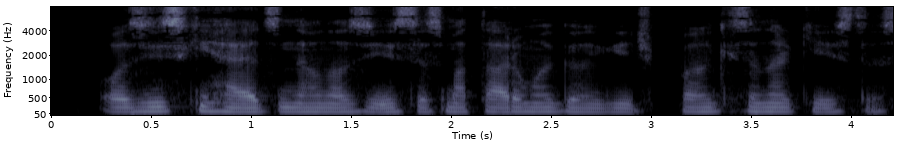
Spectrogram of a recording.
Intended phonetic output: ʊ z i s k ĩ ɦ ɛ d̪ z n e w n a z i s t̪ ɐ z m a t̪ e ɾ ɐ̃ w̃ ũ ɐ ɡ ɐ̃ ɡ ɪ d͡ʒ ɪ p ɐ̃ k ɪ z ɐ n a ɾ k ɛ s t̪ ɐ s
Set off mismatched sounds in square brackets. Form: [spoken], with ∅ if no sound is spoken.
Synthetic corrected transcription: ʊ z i s k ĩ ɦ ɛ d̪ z n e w n a z i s t̪ ɐ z m a t̪ [a] ɾ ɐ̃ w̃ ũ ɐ ɡ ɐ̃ ɡ ɪ d͡ʒ ɪ p ɐ̃ k ɪ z ɐ n a ɾ k [i] s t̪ ɐ s

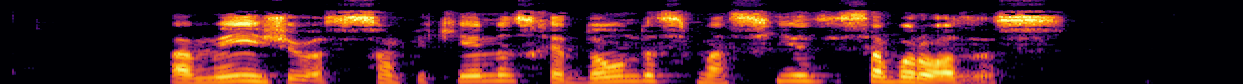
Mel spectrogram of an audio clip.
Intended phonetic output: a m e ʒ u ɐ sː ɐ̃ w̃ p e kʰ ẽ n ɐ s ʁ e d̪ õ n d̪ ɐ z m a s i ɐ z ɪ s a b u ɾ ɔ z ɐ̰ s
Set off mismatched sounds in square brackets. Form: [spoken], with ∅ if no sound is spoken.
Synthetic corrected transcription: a m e ʒ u ɐ sː ɐ̃ w̃ p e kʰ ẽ n ɐ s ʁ e d̪ õ n d̪ ɐ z m a s i ɐ z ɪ s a b [o] ɾ ɔ z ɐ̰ s

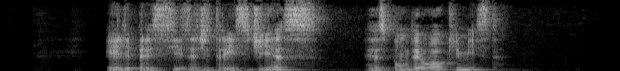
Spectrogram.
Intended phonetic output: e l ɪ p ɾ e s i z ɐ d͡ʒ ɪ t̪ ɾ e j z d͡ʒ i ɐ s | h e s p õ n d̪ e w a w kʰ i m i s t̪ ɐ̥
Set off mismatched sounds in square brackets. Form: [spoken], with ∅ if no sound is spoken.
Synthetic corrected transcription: e l ɪ p ɾ e s i z ɐ d͡ʒ ɪ t̪ ɾ e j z d͡ʒ i ɐ s | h e s p õ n d̪ e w a w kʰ i m i s t̪ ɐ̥

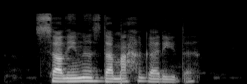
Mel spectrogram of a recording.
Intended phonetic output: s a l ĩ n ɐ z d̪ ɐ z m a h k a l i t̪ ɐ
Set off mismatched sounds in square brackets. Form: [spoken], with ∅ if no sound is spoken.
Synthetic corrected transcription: s a l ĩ n ɐ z d̪ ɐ [∅] m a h [ɡ] a [ɾ] i [d̪] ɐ

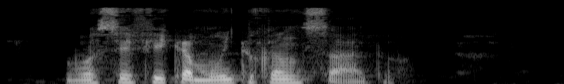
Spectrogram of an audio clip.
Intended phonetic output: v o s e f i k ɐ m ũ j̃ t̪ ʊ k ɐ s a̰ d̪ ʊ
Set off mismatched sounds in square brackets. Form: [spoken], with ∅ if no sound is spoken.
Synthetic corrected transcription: v o s e f i k ɐ m ũ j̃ t̪ ʊ k [ɐ̃] s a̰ d̪ ʊ

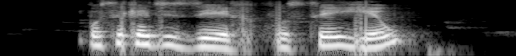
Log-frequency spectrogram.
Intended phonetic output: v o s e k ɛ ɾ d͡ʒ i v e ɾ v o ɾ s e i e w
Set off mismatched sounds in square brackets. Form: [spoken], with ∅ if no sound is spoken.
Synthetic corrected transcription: v o s e k ɛ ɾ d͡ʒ i [z] e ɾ v o [∅] s e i e w

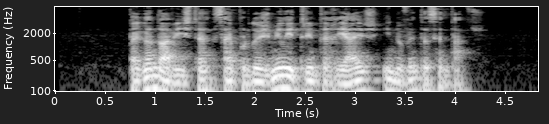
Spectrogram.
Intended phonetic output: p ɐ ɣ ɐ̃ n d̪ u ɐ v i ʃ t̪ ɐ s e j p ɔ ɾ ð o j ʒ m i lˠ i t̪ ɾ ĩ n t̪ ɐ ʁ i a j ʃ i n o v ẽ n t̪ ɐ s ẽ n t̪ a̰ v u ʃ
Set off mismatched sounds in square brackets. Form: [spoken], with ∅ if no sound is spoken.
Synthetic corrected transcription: p ɐ ɣ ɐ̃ n d̪ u [a] v i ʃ t̪ ɐ s [a] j p ɔ ɾ ð o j ʒ m i lˠ i t̪ ɾ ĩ n t̪ ɐ ʁ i a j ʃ i n [u] v ẽ n t̪ ɐ s ẽ n t̪ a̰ v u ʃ

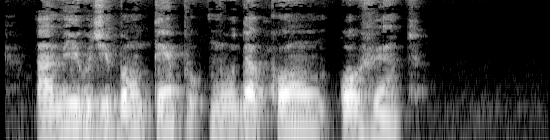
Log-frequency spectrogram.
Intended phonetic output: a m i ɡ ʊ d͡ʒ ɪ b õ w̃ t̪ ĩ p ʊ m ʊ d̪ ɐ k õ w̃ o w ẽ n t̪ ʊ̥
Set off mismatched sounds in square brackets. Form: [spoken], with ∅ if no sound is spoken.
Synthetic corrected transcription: a m i ɡ ʊ d͡ʒ ɪ b õ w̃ t̪ [ẽ] p ʊ m [u] d̪ ɐ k õ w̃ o [v] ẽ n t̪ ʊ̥

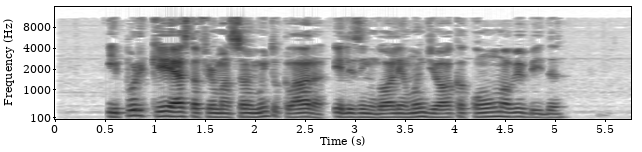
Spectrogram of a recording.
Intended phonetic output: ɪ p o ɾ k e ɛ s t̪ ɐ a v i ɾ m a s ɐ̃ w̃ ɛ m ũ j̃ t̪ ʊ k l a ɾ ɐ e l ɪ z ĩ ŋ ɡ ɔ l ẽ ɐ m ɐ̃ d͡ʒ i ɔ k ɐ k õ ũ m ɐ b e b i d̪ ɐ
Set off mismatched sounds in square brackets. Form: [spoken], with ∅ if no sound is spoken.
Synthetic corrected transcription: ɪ p o ɾ k e ɛ s t̪ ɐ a [f] i ɾ m a s ɐ̃ w̃ ɛ m ũ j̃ t̪ ʊ k l a ɾ ɐ e l ɪ z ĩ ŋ ɡ ɔ l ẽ ɐ m ɐ̃ d͡ʒ i ɔ k ɐ k õ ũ m ɐ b e b i d̪ ɐ

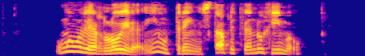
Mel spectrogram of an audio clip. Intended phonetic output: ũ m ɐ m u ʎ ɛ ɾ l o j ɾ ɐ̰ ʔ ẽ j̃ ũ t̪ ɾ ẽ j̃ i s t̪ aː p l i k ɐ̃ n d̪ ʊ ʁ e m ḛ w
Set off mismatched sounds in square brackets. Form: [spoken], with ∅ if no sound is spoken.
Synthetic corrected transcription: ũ m ɐ m u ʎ ɛ ɾ l o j ɾ ɐ̰ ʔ ẽ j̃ ũ t̪ ɾ ẽ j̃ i s t̪ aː p l i k ɐ̃ n d̪ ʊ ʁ [i] m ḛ w

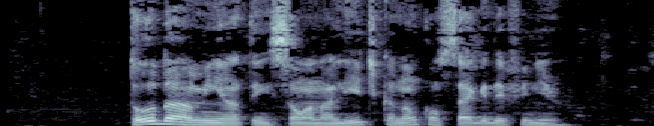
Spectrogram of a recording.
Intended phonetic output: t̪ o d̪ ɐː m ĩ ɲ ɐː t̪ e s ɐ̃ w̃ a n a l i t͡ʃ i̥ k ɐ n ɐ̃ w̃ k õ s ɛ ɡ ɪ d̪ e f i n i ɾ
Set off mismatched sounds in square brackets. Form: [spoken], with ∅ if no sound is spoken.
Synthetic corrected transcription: t̪ o d̪ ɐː m ĩ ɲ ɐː t̪ [ẽ] s ɐ̃ w̃ a n a l i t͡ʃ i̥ k ɐ n ɐ̃ w̃ k õ s ɛ ɡ ɪ d̪ e f i n i ɾ

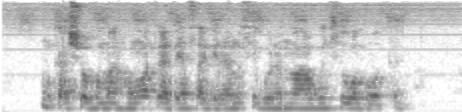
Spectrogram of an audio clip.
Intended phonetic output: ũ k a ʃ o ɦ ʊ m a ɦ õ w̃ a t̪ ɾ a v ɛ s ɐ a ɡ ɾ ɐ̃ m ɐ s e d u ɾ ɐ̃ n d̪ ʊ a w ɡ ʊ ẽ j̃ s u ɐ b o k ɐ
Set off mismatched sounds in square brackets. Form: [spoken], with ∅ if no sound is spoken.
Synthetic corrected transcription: ũ k a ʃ o ɦ ʊ m a ɦ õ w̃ a t̪ ɾ a v ɛ s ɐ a ɡ ɾ ɐ̃ m ɐ s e [ɡ] u ɾ ɐ̃ n d̪ ʊ a w ɡ ʊ ẽ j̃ s u ɐ b o k ɐ

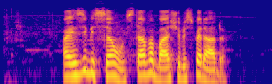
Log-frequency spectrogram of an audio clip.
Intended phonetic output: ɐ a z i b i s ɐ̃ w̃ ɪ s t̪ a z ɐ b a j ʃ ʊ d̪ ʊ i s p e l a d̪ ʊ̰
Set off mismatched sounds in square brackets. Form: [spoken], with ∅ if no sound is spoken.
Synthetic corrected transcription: ɐ [e] z i b i s ɐ̃ w̃ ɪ s t̪ a [v] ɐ b a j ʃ ʊ d̪ ʊ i s p e [ɾ] a d̪ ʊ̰

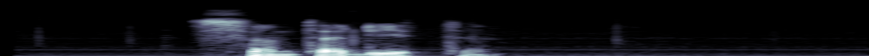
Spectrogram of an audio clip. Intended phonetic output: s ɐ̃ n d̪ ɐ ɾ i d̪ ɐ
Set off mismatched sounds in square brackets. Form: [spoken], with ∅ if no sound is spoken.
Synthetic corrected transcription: s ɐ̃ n [t̪] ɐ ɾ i [t̪] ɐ

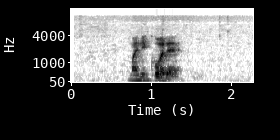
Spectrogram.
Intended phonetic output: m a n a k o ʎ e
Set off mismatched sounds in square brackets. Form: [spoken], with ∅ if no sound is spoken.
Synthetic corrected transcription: m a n [i] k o [ɾ] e

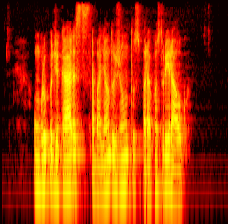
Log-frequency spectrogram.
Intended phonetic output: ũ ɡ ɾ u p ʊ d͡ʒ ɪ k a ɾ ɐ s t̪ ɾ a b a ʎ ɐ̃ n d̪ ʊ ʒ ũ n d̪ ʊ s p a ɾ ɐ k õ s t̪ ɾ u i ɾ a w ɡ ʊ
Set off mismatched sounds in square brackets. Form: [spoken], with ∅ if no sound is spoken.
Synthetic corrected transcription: ũ ɡ ɾ u p ʊ d͡ʒ ɪ k a ɾ ɐ s t̪ ɾ a b a ʎ ɐ̃ n d̪ ʊ ʒ ũ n [t̪] ʊ s p a ɾ ɐ k õ s t̪ ɾ u i ɾ a w ɡ ʊ

